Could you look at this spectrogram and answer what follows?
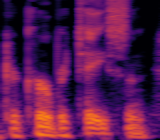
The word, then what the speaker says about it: cucurbitacin: There's a compound, it's a natural compound that all squash have, cucumbers have it as well, called cucurbitacin.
